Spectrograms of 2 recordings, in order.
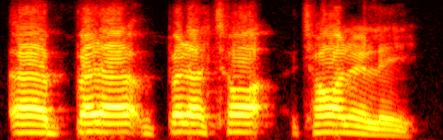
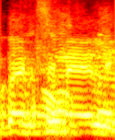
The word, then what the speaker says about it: Bettinelli: I would like to Bellatoni, the goalkeeper. Oh, Bettinelli. Bettinelli. Yeah, Bettinelli. That's it. Sorry, Mark. You just butchered his name too.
